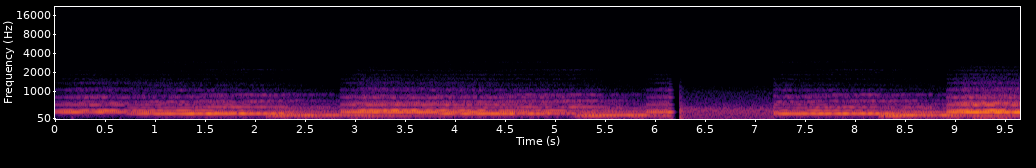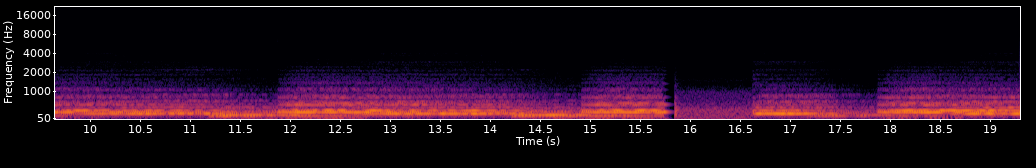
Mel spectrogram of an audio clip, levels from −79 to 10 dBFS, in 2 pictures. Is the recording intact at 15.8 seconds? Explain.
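No. From 15.75 to 16.66 s the last sound stretches into a fading buzz or hiss, and 0.88 s never returns: likely a long network dropout, with the receiver filling the gap.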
